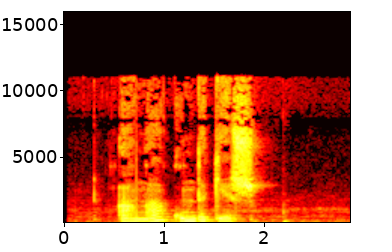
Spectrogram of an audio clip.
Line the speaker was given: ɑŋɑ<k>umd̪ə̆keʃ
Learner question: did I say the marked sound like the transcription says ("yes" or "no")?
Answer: yes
